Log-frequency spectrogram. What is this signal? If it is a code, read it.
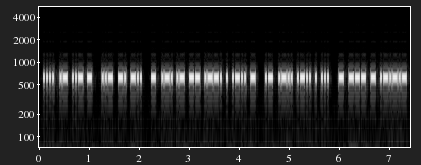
Morse code, heard as a keyed tone, about 38 wpm, 630 Hz. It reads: HAUT UND TRAMPELT ALLES TOT.
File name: 40wpm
